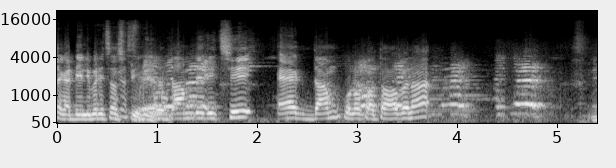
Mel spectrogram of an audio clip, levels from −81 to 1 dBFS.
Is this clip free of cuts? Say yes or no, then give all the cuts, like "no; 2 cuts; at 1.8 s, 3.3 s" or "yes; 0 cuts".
no; 1 cut; at 0.9 s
